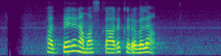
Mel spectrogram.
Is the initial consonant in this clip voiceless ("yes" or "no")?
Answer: yes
